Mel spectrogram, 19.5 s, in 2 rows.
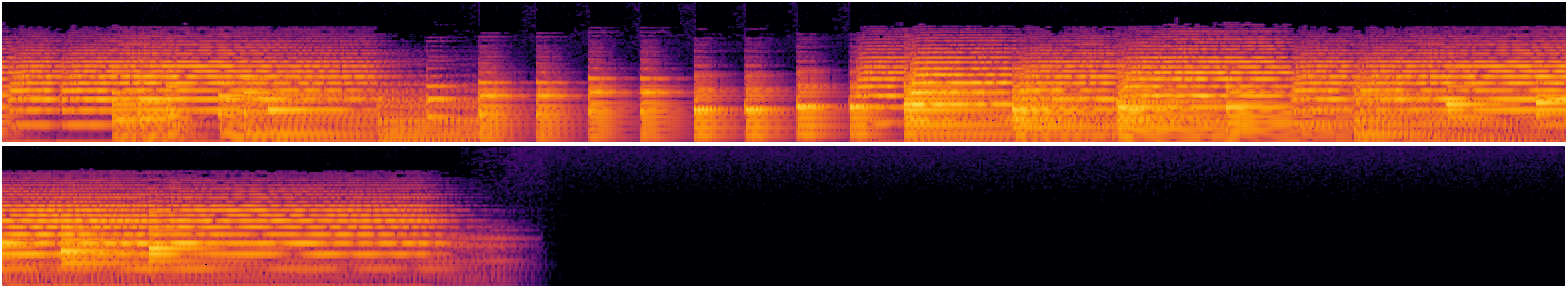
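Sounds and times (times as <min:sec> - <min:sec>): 
play-along march music with both parts: 0:00.0 - 0:12.9.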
